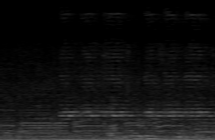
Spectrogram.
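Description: Outdoor street background at night: a steady low rumble of road traffic, with faint voices and a thin steady high tone.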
